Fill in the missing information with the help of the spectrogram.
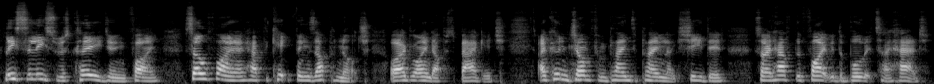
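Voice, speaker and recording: A man's voice: high-pitched, brisk. A man narrating an action story. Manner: lively, with spoken gunfire sound effects. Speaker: audiobook reader. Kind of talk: first-person story narration.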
